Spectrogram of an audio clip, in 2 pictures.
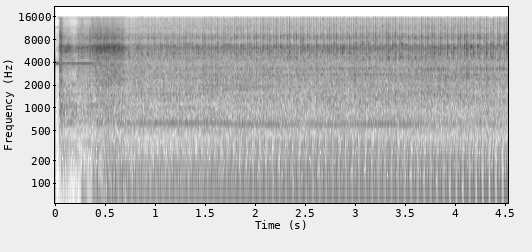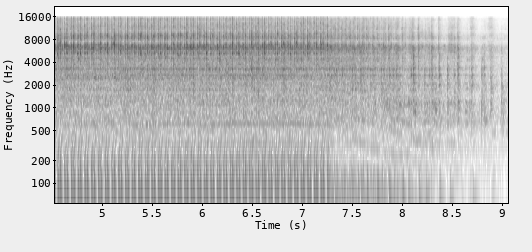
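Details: Dixie Chopper mower with Generac engine after intake valve repair: even starter cranking about four beats a second for roughly seven seconds, oil pressure buzzer, engine never catches; crank no-start, cause suspected not confirmed.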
